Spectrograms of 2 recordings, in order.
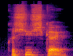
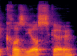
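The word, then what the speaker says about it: Kościuszko: all the Aussie explorers koshiushko kosh kosushko kosushko I think I think I think that's how it's said we just say ksiosco which is incorrect Hey, Disco.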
